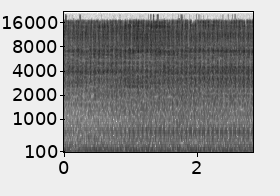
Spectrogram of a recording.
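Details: 1990 Chevrolet K1500 Silverado at idle, AC off: a steady drone with a faint tick-buzz about every half second comes through the floorboard near the accelerator pedal mount. It stops with the engine off and was caused by the fuel line contacting the firewall.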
